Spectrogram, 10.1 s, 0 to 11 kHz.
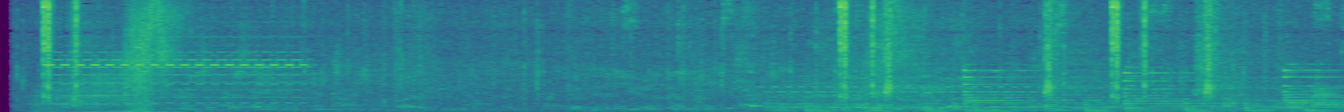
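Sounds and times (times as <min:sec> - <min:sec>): voices talking: 0:00.4 - 0:08.0.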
